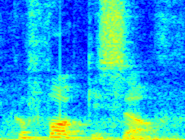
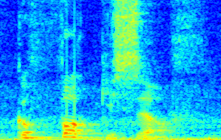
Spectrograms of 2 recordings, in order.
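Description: No difference in how they are said.

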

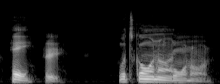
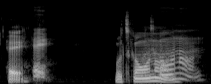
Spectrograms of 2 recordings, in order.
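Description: First: The voice is altered to sound like a man. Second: The voice is altered to sound like a woman. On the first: "Male voices" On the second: "let's check out this woman right here"

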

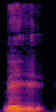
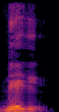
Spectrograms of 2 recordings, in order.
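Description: Both takes have the same delivery.

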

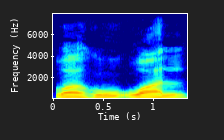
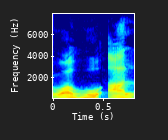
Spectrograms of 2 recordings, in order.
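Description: First: The words are joined smoothly with a w sound. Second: The words are broken apart without the w sound. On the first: The speaker calls it right. "ওয়াহু ওয়াউলাম জবর ওয়াল" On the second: The speaker calls it wrong. "উচ্চারণটা যেন ওয়াহু আল না আসে"

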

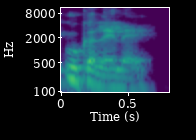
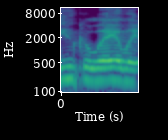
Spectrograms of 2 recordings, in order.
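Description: First: It uses the Hawaiian pronunciation. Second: It uses the usual English pronunciation.

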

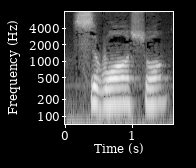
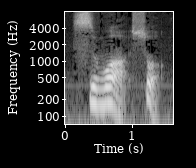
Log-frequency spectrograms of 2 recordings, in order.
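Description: First: The pitch stays high and level. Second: The pitch falls sharply from high. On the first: "一声" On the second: "四声"

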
